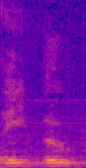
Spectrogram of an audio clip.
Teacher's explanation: E and oo tend to be a bit diphthongal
